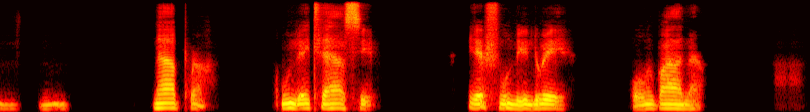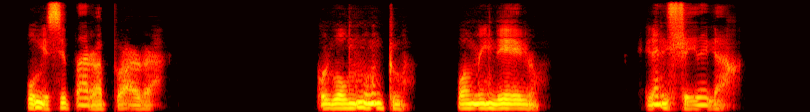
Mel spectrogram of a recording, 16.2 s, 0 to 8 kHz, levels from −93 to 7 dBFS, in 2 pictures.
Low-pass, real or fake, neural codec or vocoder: 7.2 kHz; fake; codec, 16 kHz, 0.5 kbps, FreqCodec, larger model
